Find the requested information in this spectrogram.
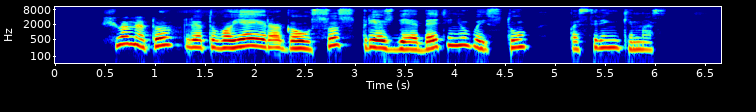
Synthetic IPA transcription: ʃʲuɔmʲɛt̪ʊlʲiɛt̪ʊʋoːjɛiːɾɐɡɒʊsʊspʲɾʲiɛʒd̪ʲɪjɐbʲɛt̪ʲɪnʲuːʋɐɪst̪uː | pɐsʲɪɾʲɪŋʲkʲɪmɐs

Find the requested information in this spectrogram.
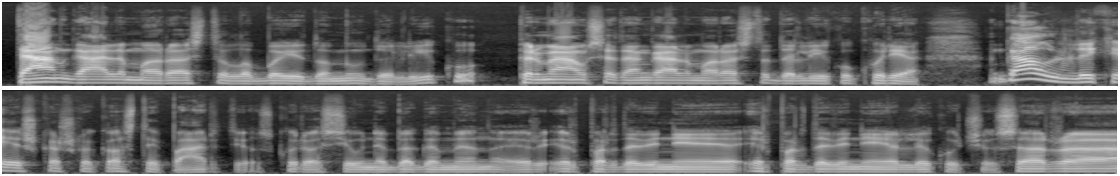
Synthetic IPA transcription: t̪ʲɛnɡɑːlʲɪmɐɾɑːsʲt̪ʲɪlˠɐbɐɪid̪oːmʲuːd̪ɐlʲiːkuːpʲɪɾʲmʲɛʊsʲɛt̪ʲɛnɡɑːlʲɪmɐɾɑːsʲt̪ʲɪd̪ɐlʲiːkukʊɾʲiɛɡɐlˠlʲɪkʲɛɪʃkɐʃkoːkʲoːst̪ɐɪpɑ̰ːrʲt̪ʲɪ̰jo̰ːskʊɾʲoːsjɛʊnʲɛbʲɛɡɐmʲɪnɐɪɾɪ̰rpɐrd̪ɐʋʲɪnʲeːjɛʔɪrpɐrd̪ɐʋʲɪnʲeːjɛlʲɪkʊt͡ʃʲʊsɐr

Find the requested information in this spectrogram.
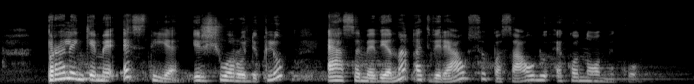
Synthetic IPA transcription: pɾɐlʲɛŋʲkʲɛmʲɛʔɛsʲt̪ʲɪjɛɪɾʃʲuɔɾoːd̪ʲɪklʲʊæːsɐmʲɛʋʲiɛnɐʔɐt̪ʲʋʲɪɾʲæˑʊsʲupɐsɑˑʊlʲuːʔɛkɔnɔmʲɪkuː

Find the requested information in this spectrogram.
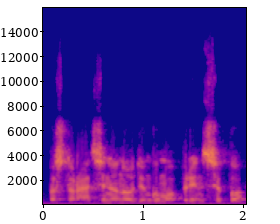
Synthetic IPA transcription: pɐst̪onɑːt̪sʲɪnʲoːnɒʊd̪ʲɪŋɡʊmoːpʲɾʲɪnʲt̪sʲɪpʊ

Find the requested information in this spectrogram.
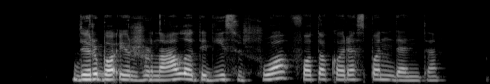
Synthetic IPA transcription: d̪ʲɪɾboːʔɪɾʒʊɾnɑːlˠoːd̪ʲɪd̪ʲiːsʲʊʃuɔfɔt̪oːkɔɾʲɛspɔnʲd̪ʲɛnʲt̪ʲæ

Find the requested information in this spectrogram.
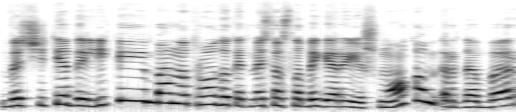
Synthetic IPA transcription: ʋɐʃʲɪt̪ʲiɛd̪ɐlʲiːkɐɪmɐnɐt̪ɾoːd̪oːkɐt̪mʲɛsjoːslˠɐbɐɪɡʲɛɾɐɪɪʃmoːkoːmɪɾd̪ɐbɐr

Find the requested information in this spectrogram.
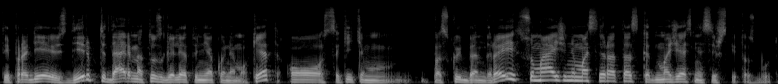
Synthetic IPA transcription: t̪ɐɪpɾɐd̪ʲeːjʊsʲd̪ʲiːɾʲpʲt̪ʲɪd̪ɐrmʲɛt̪ʊsɡɐlʲeːt̪unʲiɛkoːnʲɛmo̰ːkʲeːt̪oːsɐkʲiːkʲɪmpɐskʊɪbʲɛnd̪ɾɐɪsʊmɑːʒʲɪnʲɪmɐsiːɾɐt̪ɐskɐt̪mɐʒʲæːsʲnʲeːsɪʃskɐɪt̪o̰ːsbṵːt̪ʊ̥

